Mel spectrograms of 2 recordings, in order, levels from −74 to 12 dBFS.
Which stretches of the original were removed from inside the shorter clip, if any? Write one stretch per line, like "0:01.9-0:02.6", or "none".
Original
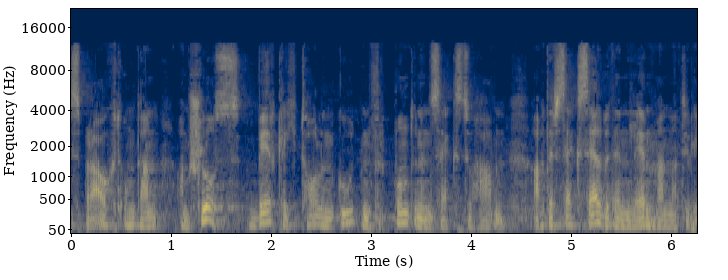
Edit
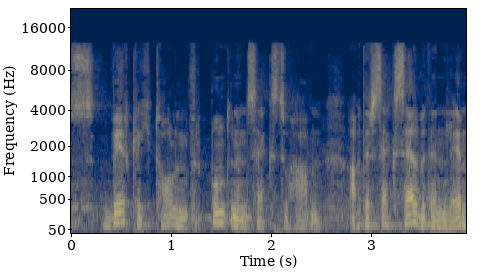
0:02.6-0:03.0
